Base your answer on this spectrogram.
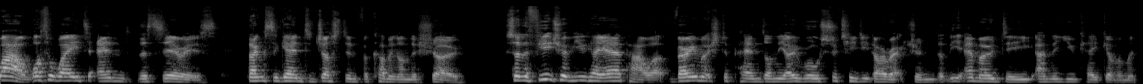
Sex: male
